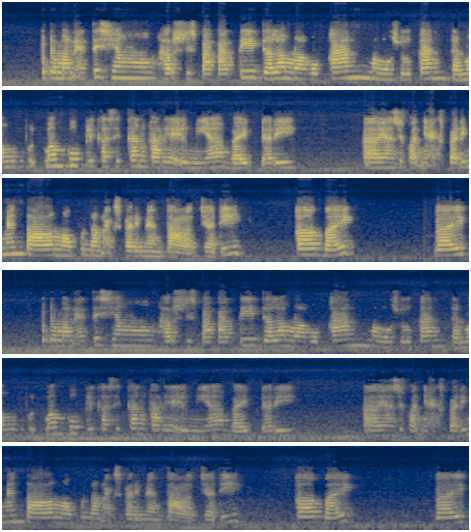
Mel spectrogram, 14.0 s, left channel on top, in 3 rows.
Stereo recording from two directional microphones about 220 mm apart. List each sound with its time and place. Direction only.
0.3 s a woman's voice: 40° left (ahead or behind)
